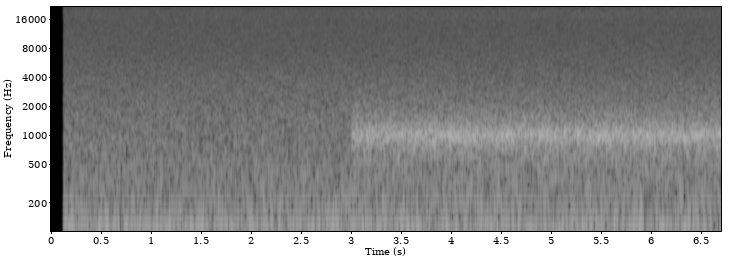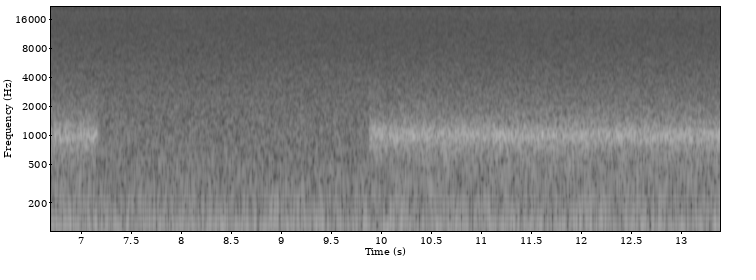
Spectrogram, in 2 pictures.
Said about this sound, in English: Honky is, I like to think of as like a nasally, like a really nasally voice, right? Mm-hmm. Is how I think of it. So I think of like a guitar that's playing through its nose. I think of as honky. And here's what that sounds like with the pink noise.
